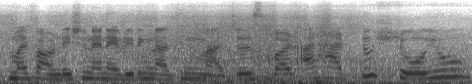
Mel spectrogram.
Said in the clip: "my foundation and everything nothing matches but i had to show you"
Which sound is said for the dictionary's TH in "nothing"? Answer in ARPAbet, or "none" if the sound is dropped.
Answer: T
